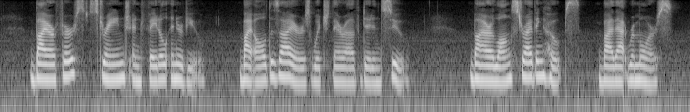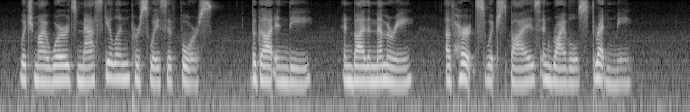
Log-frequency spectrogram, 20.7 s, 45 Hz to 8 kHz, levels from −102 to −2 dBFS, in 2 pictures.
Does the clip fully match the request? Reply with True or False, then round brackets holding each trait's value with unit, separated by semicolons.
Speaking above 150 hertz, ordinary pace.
False (190 Hz; 125 wpm)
